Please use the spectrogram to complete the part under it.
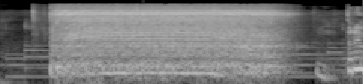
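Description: A kitchen blender whirs steadily through a biscuit ice cream mixture made with vanilla, starting abruptly, holding a loud even whine for a few seconds, then winding down, with brief speech before and after.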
